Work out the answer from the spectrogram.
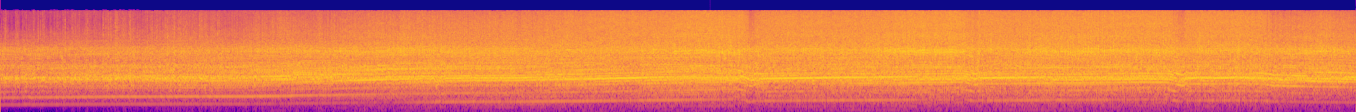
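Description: Honda Fireblade's inline-four engine accelerating hard on track: the pitch holds at first, then climbs steadily, broken by three quick upshifts in the second half, each a short drop in pitch. A steady rush of wind runs under the engine.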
